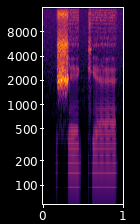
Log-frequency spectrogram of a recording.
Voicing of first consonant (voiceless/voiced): voiceless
